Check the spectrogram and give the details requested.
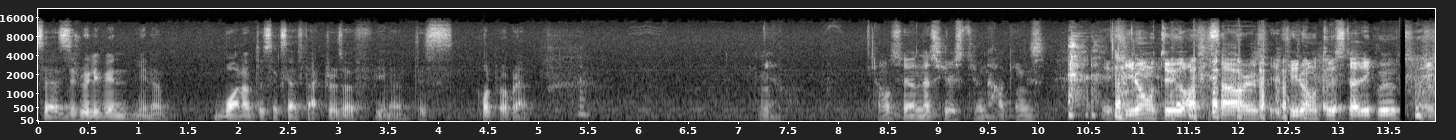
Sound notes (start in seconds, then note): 10.3 laughter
